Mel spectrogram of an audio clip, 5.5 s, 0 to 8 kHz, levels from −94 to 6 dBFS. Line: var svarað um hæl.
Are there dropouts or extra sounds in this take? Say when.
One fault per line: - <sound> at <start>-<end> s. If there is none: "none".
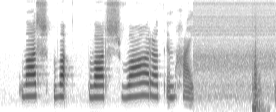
- thud at 5.0-5.4 s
